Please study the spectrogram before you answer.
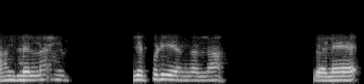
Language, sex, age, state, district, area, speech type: Tamil, female, 60+, Tamil Nadu, Vellore, rural, conversation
